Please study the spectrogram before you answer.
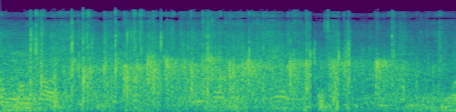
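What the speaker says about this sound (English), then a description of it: "A round of applause, please." Audience applause at a formal assembly ceremony, a dense steady wash of clapping filling the whole stretch without letting up, with a few sharper individual claps standing out.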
